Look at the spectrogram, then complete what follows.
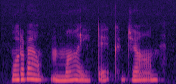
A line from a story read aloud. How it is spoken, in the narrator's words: Ocelot chuckles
